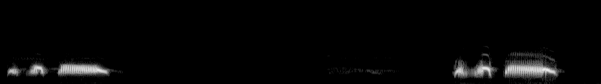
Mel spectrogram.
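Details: Spotted dove decoy male calling aggressively to provoke a rival: two low cooing phrases about four seconds apart, each two short coos followed by a long, slightly falling croo, with silence between.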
